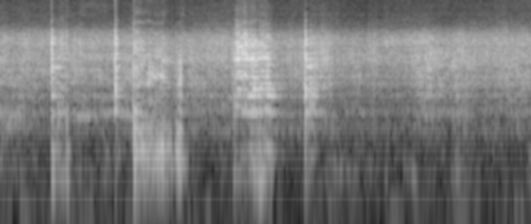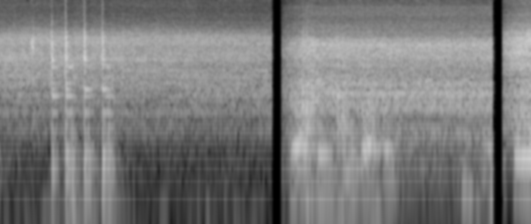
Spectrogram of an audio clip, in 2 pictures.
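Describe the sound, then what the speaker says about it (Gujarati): Cauliflower fries in oil with mustard seeds, hissing and sizzling close by while a utensil scrapes and clinks against the pan in short bursts, with louder sizzle toward the end. "હવે ફુલાવરને સરસ મજાનું તેલમાં ચડી લેવાનું છે।"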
